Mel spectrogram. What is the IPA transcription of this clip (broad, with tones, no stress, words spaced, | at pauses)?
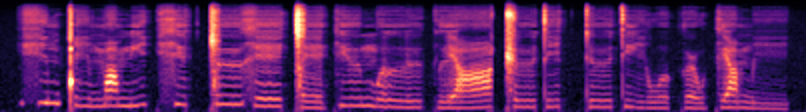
xi˦mǃi˨ mɑ˧m ji˦kxʲʉ˦˨t ǀʉː˦xeː˧ǀeː˨ kʲʉː˦mʊ˧lːʉː˨k lʲɑː˨˦ǁʉː˧ti˦ tːʉː˧t ji˨wʊ˨kə˞˨wkʲɑ˧ mi˨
